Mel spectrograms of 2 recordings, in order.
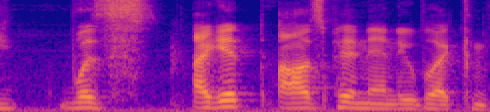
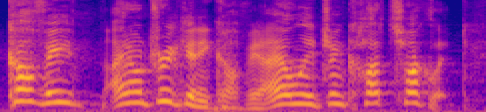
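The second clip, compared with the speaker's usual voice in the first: hot chocolate teacher; 10 semitones higher, 3 dB louder than usual. Pretend. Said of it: "again, like I said".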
